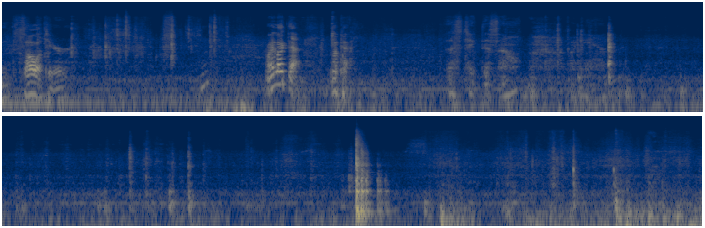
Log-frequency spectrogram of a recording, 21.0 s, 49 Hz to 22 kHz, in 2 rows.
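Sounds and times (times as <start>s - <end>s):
furniture knocks and clunks: 15.7s - 16.4s, 19.6s - 21.0s.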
